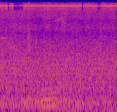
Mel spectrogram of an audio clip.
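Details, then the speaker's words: An adult's stomach, heard while preparing a chicken shawarma wrap, makes a quiet, low, wavering gurgle lasting about a second over faint room noise; stomach growling (borborygmi). "And then we have, and if you hear that, that's my stomach growling because I know this is going to be good."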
